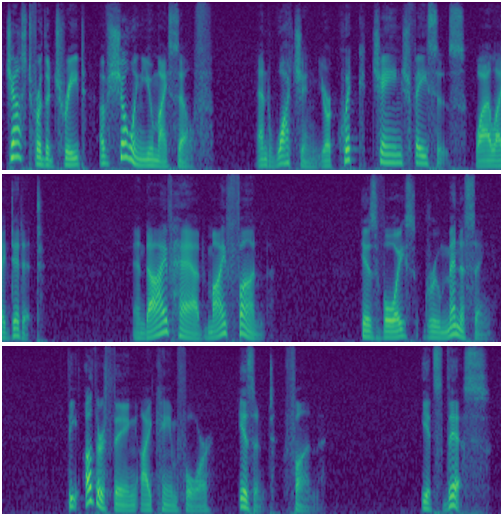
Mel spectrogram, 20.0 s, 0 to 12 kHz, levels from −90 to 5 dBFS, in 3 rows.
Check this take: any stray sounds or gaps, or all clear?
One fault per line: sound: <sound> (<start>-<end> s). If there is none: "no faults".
no faults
